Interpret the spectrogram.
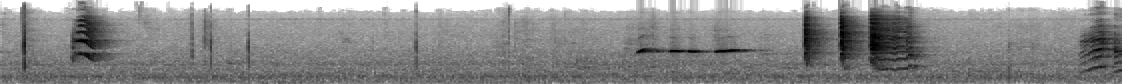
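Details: Green ringneck parakeet kept as a talking pet, with scattered clicks, one steady whistled note, then a quick cluster of loud harsh chirps and a final squawk.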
